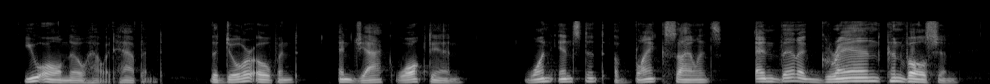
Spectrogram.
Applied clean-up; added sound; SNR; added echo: none; none; none; none.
